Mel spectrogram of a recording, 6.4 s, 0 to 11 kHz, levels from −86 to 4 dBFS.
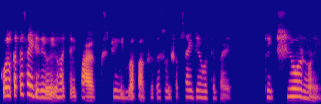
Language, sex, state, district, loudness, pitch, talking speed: Bengali, female, West Bengal, Kolkata, -25 LUFS, 205 Hz, 180 wpm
